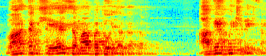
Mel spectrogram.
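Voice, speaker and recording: Pitched fairly high, a man's voice comes through with audible room echo and noticeable background noise. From India, Gandhidham, Kutch (Gujarat), Sindhi community. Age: 70s. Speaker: pandit sharing life memories. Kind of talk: personal reminiscence monologue.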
